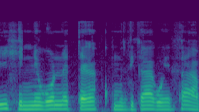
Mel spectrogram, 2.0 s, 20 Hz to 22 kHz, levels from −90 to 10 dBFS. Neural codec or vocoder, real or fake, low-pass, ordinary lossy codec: vocoder, 22.05 kHz, 80 mel bands, Vocos; fake; 9.9 kHz; none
